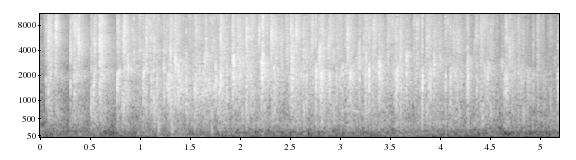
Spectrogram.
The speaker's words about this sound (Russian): правильно еще мне аплодировать?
